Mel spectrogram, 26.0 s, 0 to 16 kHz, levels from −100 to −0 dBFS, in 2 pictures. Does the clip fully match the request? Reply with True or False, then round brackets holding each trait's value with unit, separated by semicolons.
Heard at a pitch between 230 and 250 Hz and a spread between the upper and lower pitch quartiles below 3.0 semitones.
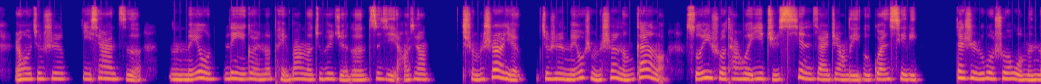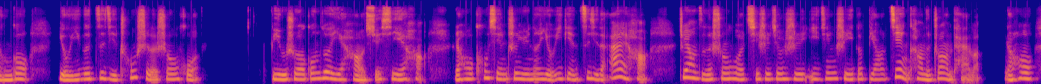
True (235 Hz; 2.4 semitones)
